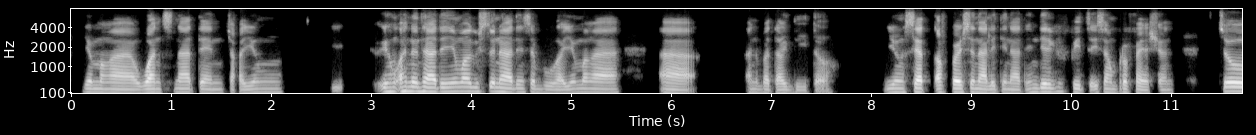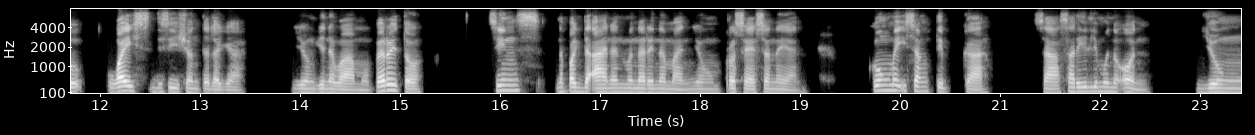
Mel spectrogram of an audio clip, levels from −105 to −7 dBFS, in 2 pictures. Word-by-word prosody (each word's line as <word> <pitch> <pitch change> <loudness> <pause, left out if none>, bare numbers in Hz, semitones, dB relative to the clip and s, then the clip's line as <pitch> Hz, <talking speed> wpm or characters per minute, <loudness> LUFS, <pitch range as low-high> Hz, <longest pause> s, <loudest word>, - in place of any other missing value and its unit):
'yong 125 -1 -2
mga 115 0 -1 0.2
wants 120 0 +2
natin 120 -3 -2
'tsaka 110 - -6
'yong 120 +1 -8 1.0
'yong 145 +1 -2
ano 155 +1 +1
natin, 145 -1 +3
'yong 150 - -3
mga 150 - +1
gusto 145 +1 -2
natin 130 -2 +1
sa 125 - -3
buhay. 110 -1 -4
'Yong 120 +1 -8
mga, 120 -1 -1 0.6
ah, 110 -3 +1 0.6
ano 115 0 -9
ba 110 - -2
tawag 105 0 -2
dito? 100 -1 -9 0.5
'Yong 130 0 -3
set 130 0 +5
of 120 0 +2
personality 120 -2 +2
natin 110 +4 -5
hindi 140 0 +1
nagpi-fit 130 -6 -7
sa - - -3
isang 120 -2 -3
profession. 105 -3 -3 0.5
So, 155 -1 +4 0.2
wise 160 +4 +7
decision 135 -2 -1
talaga 105 -3 -2 0.5
'yong 125 0 -3
ginawa 115 -4 +2
mo. 100 0 -9
Pero 175 +4 +8
ito, 180 -10 +2 0.8
since 185 0 +3 0.2
napagdaanan 135 -3 +4
mo 135 - -2
na 130 0 +2
rin 125 - -2
naman 110 -3 -3
'yong 115 -1 -9
proseso 125 -1 +3
na 115 -1 -3
'yan. 100 -2 -8 0.7
Kung 180 +1 +1
may 185 - +3
isang 165 -3 +1
tip 140 -2 -3 0.2
ka 105 +1 +1 0.5
sa 120 -1 +2
sarili 150 +1 0
mo 155 - -1
noon, 130 -8 0 0.5
yung 135 +1 0
125 Hz, 155 wpm, -24 LUFS, 115-140 Hz, 1.0 s, Pero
